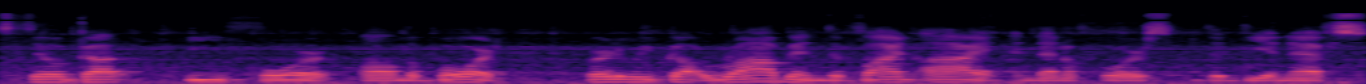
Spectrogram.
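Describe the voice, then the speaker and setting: Someone with a Belgian accent speaks at a fairly slow pace. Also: man. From Belgium (Flemish). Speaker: sim racing league commentator. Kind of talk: live commentary. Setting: live stream.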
